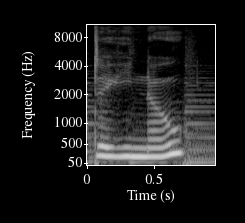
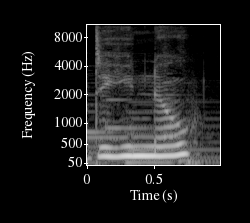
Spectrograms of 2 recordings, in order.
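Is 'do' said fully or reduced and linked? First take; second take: reduced; reduced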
